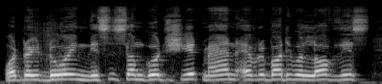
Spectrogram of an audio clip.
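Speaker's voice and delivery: mock amazed collector; excited discoverer. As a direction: gush like someone finding treasure. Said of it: "somebody came and they said".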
